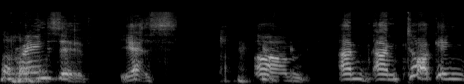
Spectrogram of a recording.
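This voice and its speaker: Speaking very slowly, a woman uses a high pitch and a bright, sharp tone, with very wide pitch swings. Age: 70s. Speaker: podcast host. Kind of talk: casual group discussion. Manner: halting, repetitive.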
